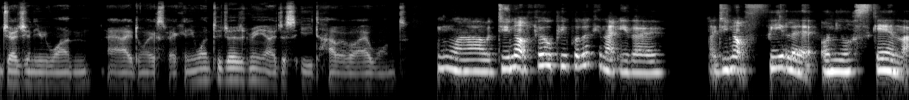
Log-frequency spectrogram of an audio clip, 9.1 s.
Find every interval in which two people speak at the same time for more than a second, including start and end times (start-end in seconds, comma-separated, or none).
none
